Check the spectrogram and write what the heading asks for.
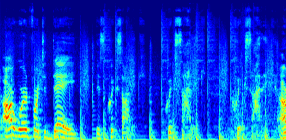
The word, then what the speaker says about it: quixotic: soic all right so so it's spelled I want to make sure you get it right so quick Sonic is spelled q u i x o TI I that's qix o TI I quick Sonic all right it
